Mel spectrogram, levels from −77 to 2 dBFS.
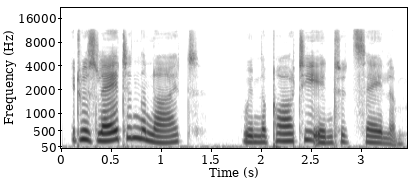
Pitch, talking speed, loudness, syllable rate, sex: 200 Hz, 190 wpm, -19 LUFS, 5.3 syllables/s, female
